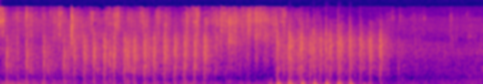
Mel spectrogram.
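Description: Footsteps rustle quickly through dry bushes.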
